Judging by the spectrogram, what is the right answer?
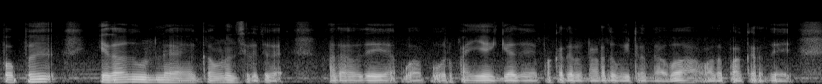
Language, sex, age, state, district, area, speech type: Tamil, male, 18-30, Tamil Nadu, Tiruppur, rural, spontaneous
